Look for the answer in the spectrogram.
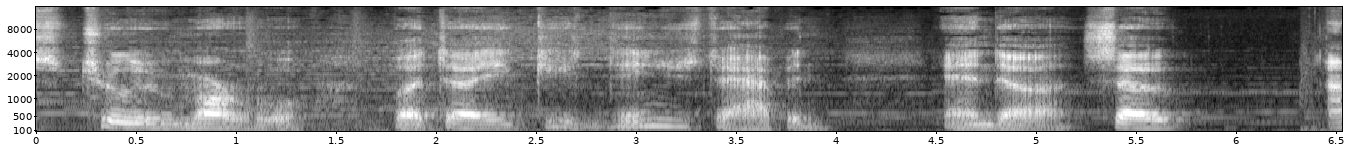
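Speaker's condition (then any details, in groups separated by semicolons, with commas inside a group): Multiple system atrophy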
